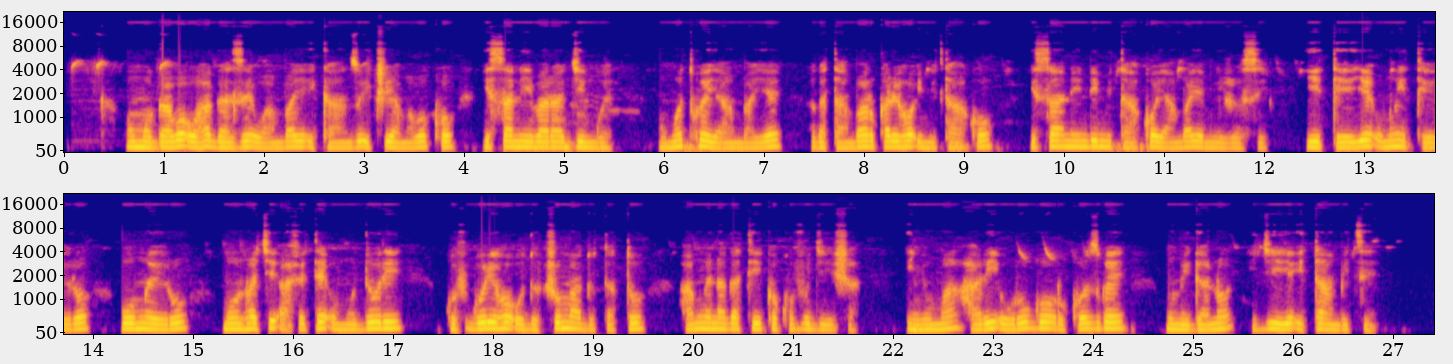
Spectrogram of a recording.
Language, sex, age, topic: Kinyarwanda, male, 25-35, government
